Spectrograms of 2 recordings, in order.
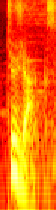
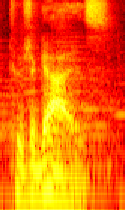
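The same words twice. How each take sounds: First: The name is said differently from its spelling. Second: The name is read the way it is spelled. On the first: The speaker calls it right. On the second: The speaker calls it wrong. "I definitely would have pronounced that Tujague's"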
